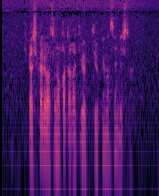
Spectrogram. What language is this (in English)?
Japanese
